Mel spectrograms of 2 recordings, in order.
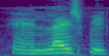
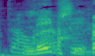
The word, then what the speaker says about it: Leipzig: Mallorca, Leipzig, ¿lo pronuncio mejor que ayer? – No, igual. No, muy bien. – Leipzig.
